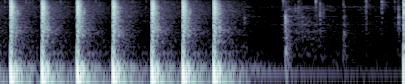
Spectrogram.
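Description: Sampled kick drum from a GetGood Drums virtual kit played in Kontakt, hit in a fast even run of about eight strokes a second that fades out about a second and a half in. The hits are a test that the kick is routed to its own tracks.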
